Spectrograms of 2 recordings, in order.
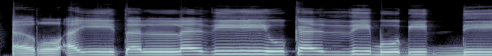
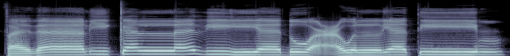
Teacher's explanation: Maka pastikan mad arid li sukun itu dibacanya sama. Misalnya di ayat pertama, teman-teman pengen mad arid li sukunnya dibaca 6 harokat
